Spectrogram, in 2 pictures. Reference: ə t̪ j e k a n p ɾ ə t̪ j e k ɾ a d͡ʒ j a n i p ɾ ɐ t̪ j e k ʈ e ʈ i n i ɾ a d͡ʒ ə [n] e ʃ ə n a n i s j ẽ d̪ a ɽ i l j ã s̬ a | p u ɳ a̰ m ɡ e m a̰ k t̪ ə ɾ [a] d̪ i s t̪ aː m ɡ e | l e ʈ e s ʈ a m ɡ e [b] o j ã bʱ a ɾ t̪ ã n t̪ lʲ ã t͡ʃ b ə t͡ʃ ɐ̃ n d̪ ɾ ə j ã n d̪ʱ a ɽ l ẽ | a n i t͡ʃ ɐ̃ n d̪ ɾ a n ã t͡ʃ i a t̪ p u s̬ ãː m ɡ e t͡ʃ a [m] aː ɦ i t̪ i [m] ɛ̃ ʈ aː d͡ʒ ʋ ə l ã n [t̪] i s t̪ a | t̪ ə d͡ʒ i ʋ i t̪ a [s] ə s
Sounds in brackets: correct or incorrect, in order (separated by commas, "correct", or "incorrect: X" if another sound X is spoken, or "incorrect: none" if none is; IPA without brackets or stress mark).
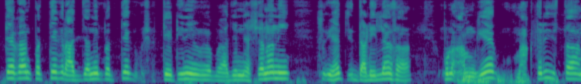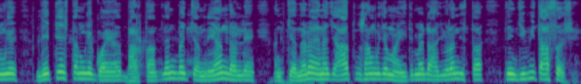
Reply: correct, incorrect: i, incorrect: ɡ, correct, correct, incorrect: d̪, correct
